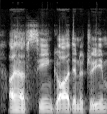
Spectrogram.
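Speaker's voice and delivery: ordinary delivery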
